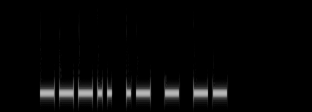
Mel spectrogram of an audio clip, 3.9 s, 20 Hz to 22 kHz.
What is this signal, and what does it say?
Morse code, heard as a keyed tone, about 20 wpm, 700 Hz. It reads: 8ATM
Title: Four Letter-Number Combinations - 20wpm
